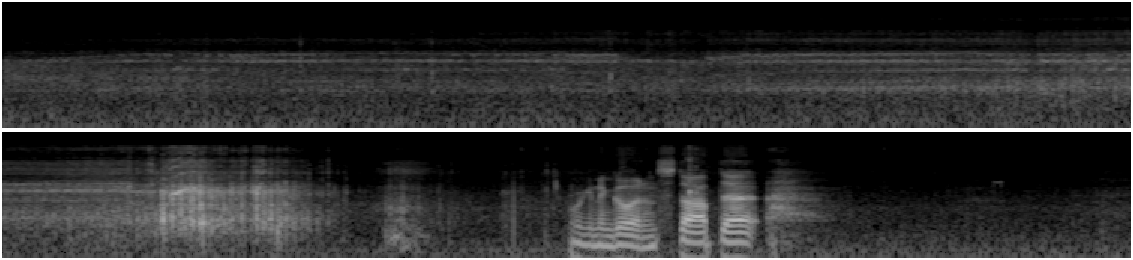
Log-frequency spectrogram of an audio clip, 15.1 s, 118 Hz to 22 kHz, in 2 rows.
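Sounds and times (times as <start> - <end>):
rc truck motor whine: 0.0 - 9.8.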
